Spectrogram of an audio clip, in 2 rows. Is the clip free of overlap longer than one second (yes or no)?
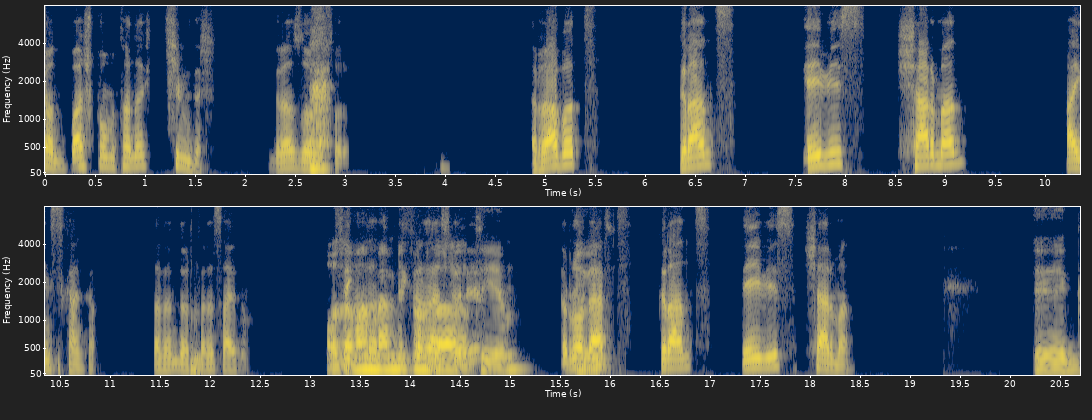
no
